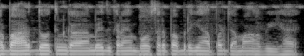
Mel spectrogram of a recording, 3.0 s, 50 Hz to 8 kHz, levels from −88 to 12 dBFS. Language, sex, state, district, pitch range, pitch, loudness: Hindi, male, Himachal Pradesh, Shimla, 125-130 Hz, 130 Hz, -19 LUFS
